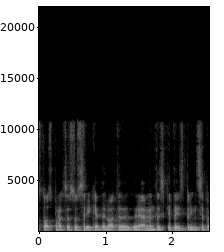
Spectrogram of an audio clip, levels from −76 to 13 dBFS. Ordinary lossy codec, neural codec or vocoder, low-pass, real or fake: AAC, 48 kbps; none; 10.8 kHz; real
